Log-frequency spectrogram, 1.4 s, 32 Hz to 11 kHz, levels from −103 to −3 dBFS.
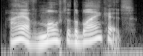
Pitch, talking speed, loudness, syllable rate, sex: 150 Hz, 250 wpm, -17 LUFS, 5.9 syllables/s, male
